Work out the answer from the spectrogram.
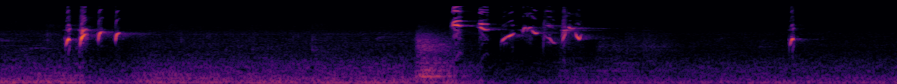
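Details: European goldfinch: a quick cluster of bright, high tinkling notes, then a pause, then a longer twittering burst of sharp chirps, and a single thin note near the end, over a soft background hum.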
